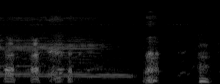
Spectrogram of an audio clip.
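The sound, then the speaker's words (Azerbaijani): A camel calls with a drawn-out, buzzy, bleating groan of rich harmonics lasting over a second, followed by two shorter, breathy bursts. “Nə idi? Nə idi bu səs? Ha? Gələn bu səs nəyin səsi? Hansı səsi deyirsən? Dəvə səsinə bənzəyirdi.”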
